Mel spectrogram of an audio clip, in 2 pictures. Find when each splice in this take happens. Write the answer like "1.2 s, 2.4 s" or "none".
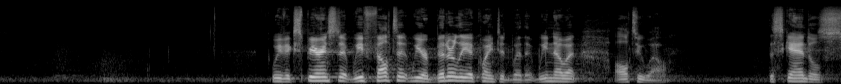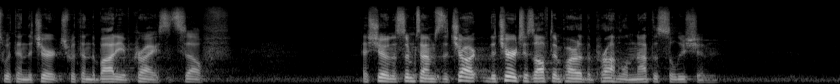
2.6 s, 7.5 s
